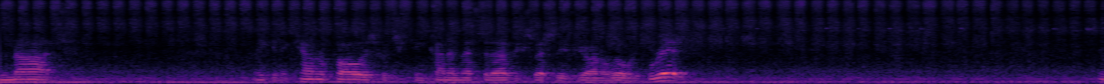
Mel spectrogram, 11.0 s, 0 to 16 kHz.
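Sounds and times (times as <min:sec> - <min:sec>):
abrasive paper rubbing on metal: 0:00.0 - 0:11.0.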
